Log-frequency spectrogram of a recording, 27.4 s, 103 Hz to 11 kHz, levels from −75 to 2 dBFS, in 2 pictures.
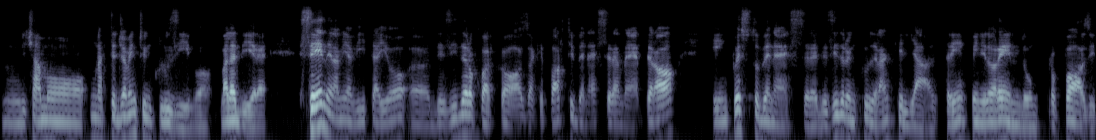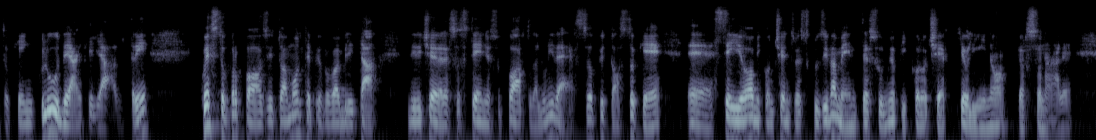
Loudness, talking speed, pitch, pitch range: -31 LUFS, 140 wpm, 95 Hz, 90-105 Hz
